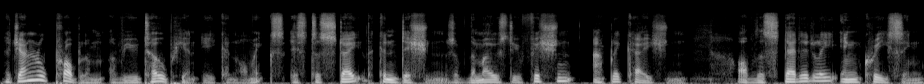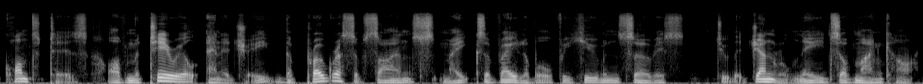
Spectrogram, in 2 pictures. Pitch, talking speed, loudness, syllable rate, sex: 100 Hz, 125 wpm, -22 LUFS, 4.6 syllables/s, male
